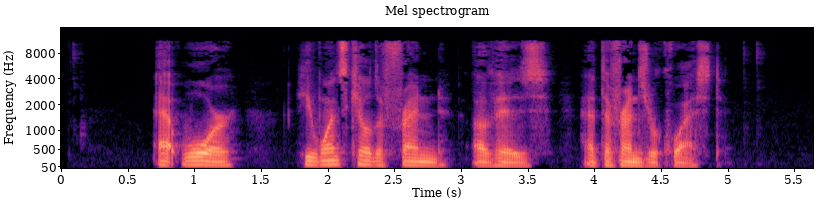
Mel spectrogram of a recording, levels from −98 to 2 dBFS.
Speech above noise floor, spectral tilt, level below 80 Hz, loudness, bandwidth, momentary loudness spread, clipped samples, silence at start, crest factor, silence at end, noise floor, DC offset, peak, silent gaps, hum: 55 dB; -5.5 dB/octave; -40 dBFS; -22 LUFS; 11.5 kHz; 12 LU; under 0.1%; 0.7 s; 20 dB; 0.8 s; -76 dBFS; under 0.1%; -2 dBFS; none; none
